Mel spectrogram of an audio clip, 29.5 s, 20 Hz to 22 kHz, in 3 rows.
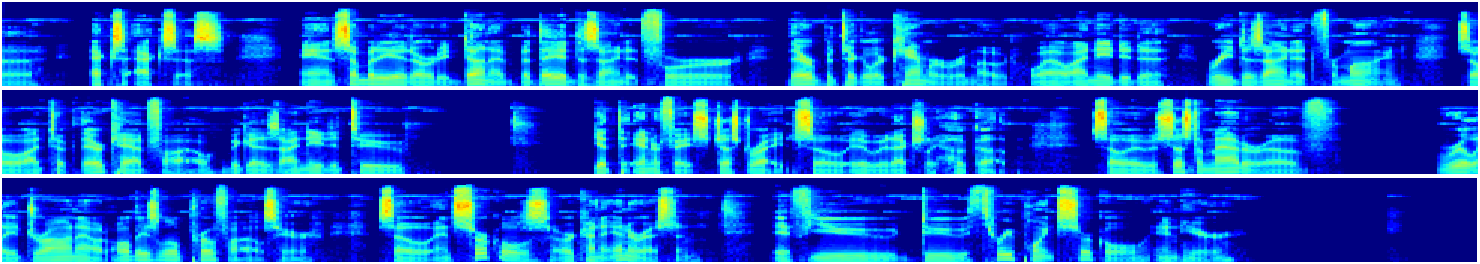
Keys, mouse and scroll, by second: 2.6-3.4 middle drag, 4.2-5.1 middle drag, 19.6-20.0 shift+middle drag, 28.9 middle click, 28.9-29.2 scroll up 2, 29.1-29.5 middle drag.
